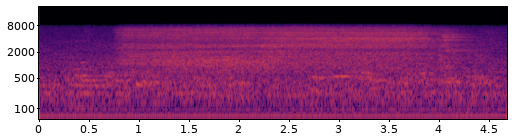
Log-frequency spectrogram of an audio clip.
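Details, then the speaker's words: Loud rushing hiss of air leaking around a size 4 i-gel supraglottic airway during ventilation of a TruCorp manikin, leaking at relatively low airway pressure compared with a sealed tube. "so again i ask you to observe the pressure so we are getting leaking at a relatively low pressure as compared to a tunic"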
